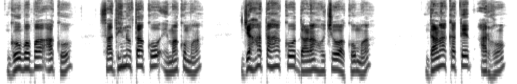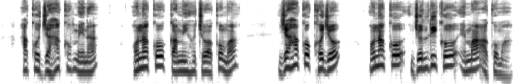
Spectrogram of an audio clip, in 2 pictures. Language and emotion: Santali, neutral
